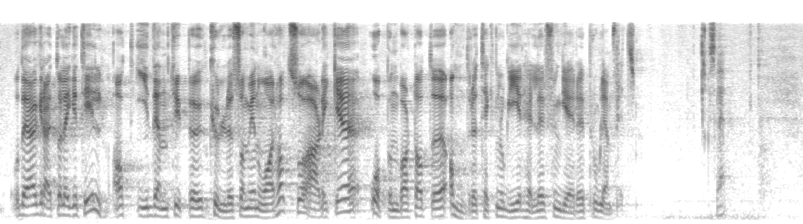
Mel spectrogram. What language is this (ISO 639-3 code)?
nor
